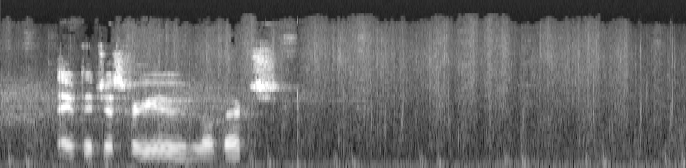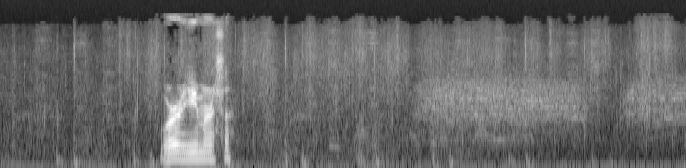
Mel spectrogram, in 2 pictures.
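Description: Dry stalks rustle as someone runs through them.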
